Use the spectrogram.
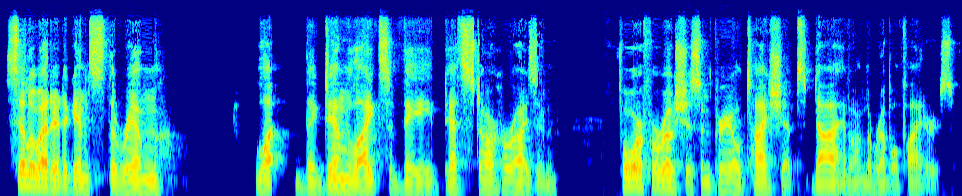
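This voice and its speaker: A man with a gravelly, husky voice reading screenplay stage directions as scripted narration. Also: fairly low pitch, fairly even intonation, measured pace.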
